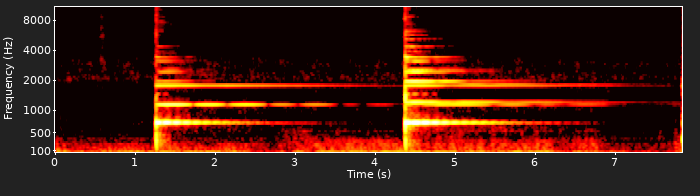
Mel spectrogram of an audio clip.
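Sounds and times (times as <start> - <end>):
15cm earth gong: 1.3 - 7.0.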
